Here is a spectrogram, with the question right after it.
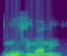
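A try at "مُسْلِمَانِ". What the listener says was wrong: মুসলিমানি, মুসলিমানি বলবেন না, মুসলিমানি। একটা এখানে একটা মাদ আছে, এই মাদটা আপনাকে কনসিডার করতে হবে।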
